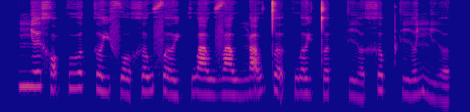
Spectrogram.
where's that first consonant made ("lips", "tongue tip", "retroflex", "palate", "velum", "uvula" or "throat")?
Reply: palate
